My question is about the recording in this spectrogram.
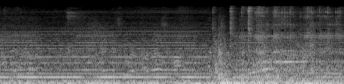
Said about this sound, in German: Das war die Klingel der U-Bahn.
